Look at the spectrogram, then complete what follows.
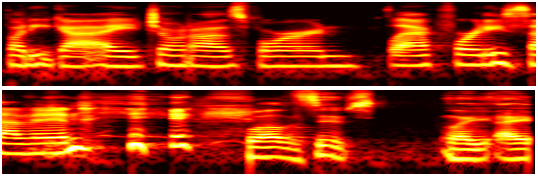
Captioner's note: laughs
